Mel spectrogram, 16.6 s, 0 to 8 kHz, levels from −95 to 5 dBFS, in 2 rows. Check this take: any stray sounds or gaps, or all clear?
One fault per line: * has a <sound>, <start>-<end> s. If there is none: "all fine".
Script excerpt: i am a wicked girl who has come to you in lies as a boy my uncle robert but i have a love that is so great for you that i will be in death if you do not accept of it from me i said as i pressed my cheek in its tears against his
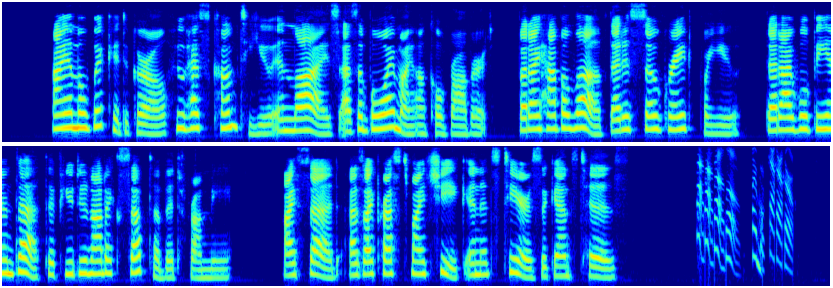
* has a chirp, 15.2-16.3 s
